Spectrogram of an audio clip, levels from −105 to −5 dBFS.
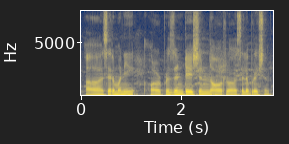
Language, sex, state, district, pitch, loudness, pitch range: English, male, Karnataka, Bangalore, 115 Hz, -14 LUFS, 110-135 Hz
